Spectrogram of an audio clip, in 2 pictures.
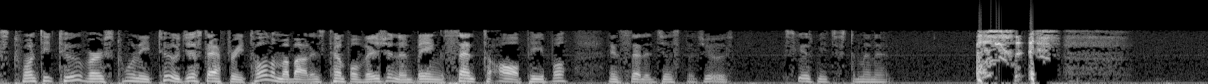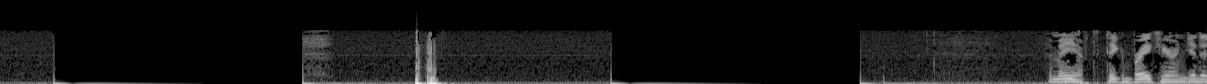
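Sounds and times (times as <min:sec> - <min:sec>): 
speech: 0:00.2 - 0:09.0, 0:10.1 - 0:10.5, 0:22.6 - 0:24.1
person coughing: 0:09.8 - 0:10.8.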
